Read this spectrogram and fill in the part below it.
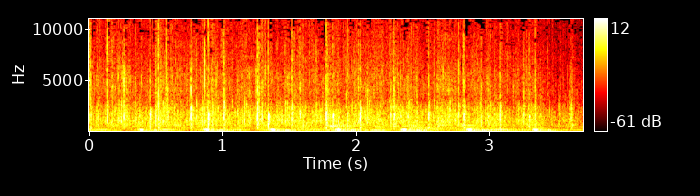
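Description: An audience at a business event held by the CGPME Gard applauds Daniel Herrero with a steady round of clapping and a regular rhythmic pulse, close and moderately loud.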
